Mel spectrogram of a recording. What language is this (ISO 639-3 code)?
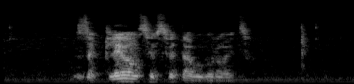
bul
